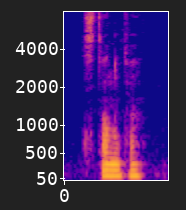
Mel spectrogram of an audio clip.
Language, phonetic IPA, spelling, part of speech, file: Polish, [ˈstɔ̃nka], stonka, noun, LL-Q809 (pol)-stonka.wav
